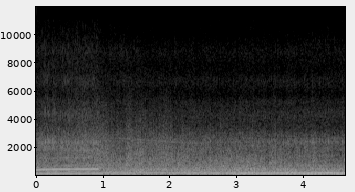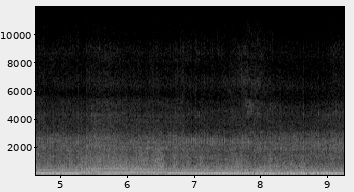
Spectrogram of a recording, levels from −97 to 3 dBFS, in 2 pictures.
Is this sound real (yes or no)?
yes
